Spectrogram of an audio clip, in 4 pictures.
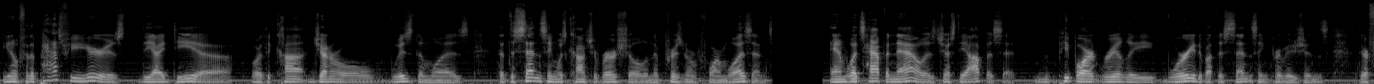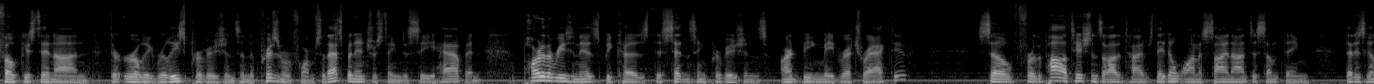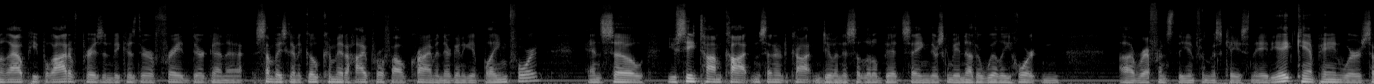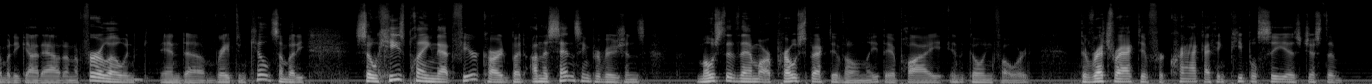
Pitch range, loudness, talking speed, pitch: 100-125 Hz, -31 LUFS, 215 wpm, 110 Hz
